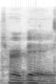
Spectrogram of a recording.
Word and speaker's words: Tarbais: It's pronounced Tarbay.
